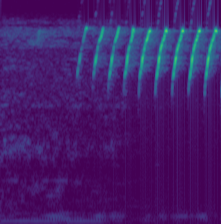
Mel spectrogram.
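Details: Canary song used to prompt silent canaries to sing: after a quiet start with low hum, a series of about ten bright, rapidly repeated falling high notes in an even trill.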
